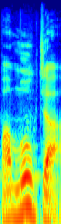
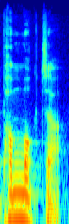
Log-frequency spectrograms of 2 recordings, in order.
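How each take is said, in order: First: It is said in a regional dialect accent. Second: It is said in a standard Korean accent.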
